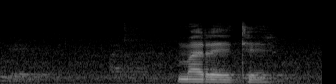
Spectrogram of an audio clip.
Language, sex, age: South Ndebele, male, 26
